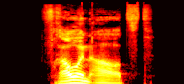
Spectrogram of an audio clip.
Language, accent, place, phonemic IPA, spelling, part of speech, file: German, Germany, Berlin, /ˈfʁaʊənˌaʁtst/, Frauenarzt, noun, De-Frauenarzt.ogg
- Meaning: gynaecologist (UK), OB-GYN (US)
